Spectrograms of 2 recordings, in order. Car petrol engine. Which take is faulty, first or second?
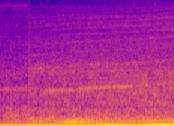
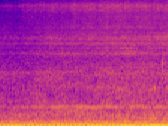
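second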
